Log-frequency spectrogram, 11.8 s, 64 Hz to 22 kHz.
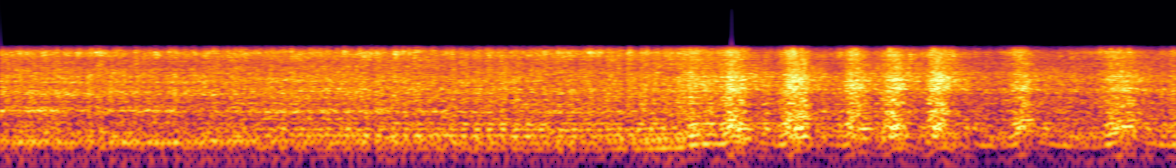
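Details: Freshly rebuilt L88 427 Chevy V8 from a '66 Chevy II, hydraulic roller cam, aluminum heads, low compression, first start-up: high steady idle with even low rumble, timing roughed in near 35°, no knocking; healthy break-in.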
